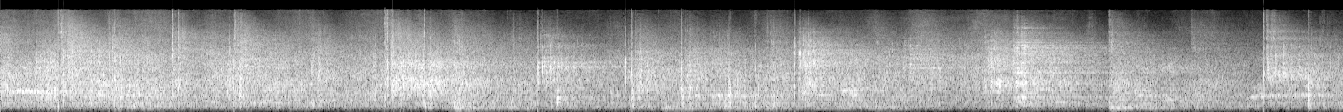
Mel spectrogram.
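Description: A puck clacks sharply off a hockey stick.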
